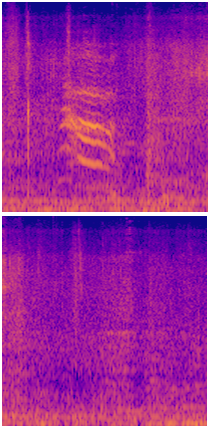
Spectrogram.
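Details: Stray calico cat living on the street in Morocco, one of several gathered around people, meowing for love and food; a single clear, drawn-out, slightly wavering meow lasting under a second, then low background rumble and faint scuffling.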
